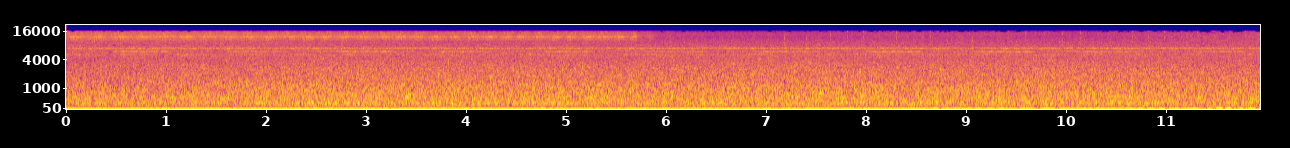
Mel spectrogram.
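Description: A fishing reel whirs steadily as its line is wound in.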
